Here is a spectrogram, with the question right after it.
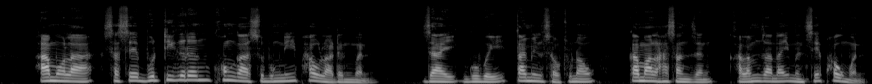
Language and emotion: Bodo, neutral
